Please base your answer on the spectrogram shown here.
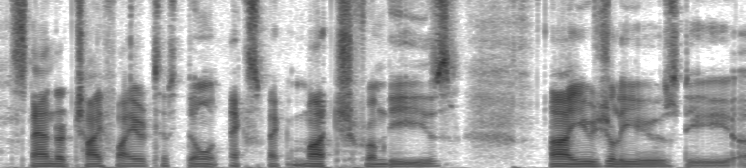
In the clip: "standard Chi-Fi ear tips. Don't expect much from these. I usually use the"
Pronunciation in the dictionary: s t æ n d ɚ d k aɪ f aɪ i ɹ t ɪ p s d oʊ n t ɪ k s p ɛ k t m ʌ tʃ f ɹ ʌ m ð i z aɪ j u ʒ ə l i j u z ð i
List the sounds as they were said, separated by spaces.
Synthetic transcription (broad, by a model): s t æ n d ɚ d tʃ aɪ f aɪ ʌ ɹ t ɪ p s d oʊ n t ɪ k s p ɛ k t m ʌ tʃ f ɹ ʌ m ð i z aɪ j u ʒ ə l i j u z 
